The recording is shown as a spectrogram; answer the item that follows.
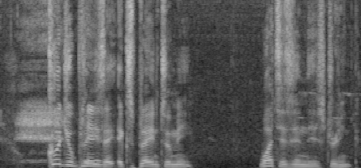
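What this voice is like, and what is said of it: Put-on African accent. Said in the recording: “I will do the Wakandan accent”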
